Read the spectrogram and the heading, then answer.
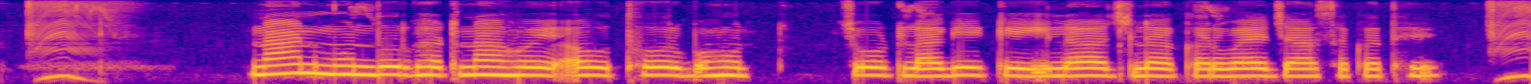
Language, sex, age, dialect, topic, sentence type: Chhattisgarhi, female, 18-24, Northern/Bhandar, banking, statement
